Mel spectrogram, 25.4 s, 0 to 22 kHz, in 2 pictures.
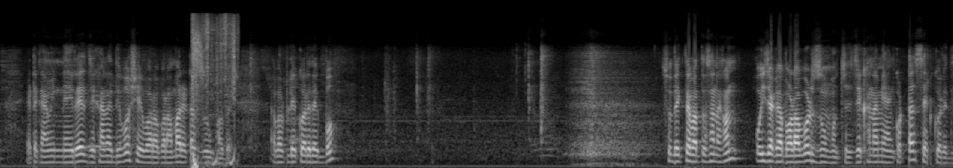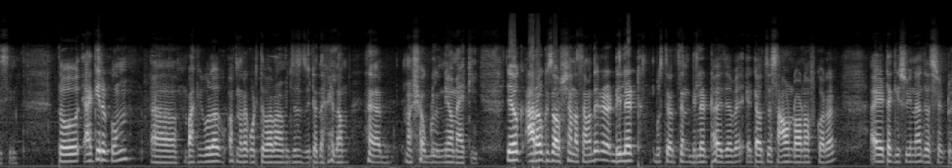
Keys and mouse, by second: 0.0 click, 2.9 click, 4.9 click, 5.6 click, 5.6 space, 5.8 click, 5.8 space, 6.8 click, 9.0 click, 9.0 space, 11.0 click, 11.0 space, 14.8 click, 17.8 click.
